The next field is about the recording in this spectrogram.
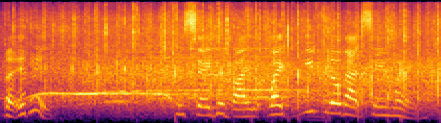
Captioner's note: cheers and applause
